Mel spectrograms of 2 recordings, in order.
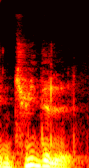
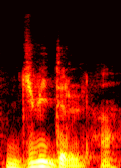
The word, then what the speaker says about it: Guidel: Alors la prononciation en breton actuellement c'est Duidel. C'est donc avec l'accent typique du bas vantais, donc qui peut être placé sur la syllabe initiale, donc Duidel en breton.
